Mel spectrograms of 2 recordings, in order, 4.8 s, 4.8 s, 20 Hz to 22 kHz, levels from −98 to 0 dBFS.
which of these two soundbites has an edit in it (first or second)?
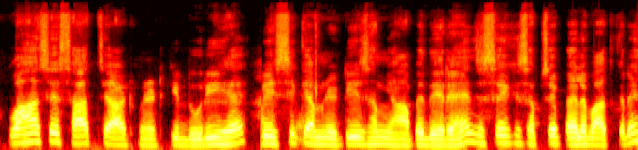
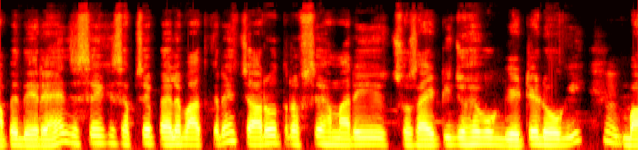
first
